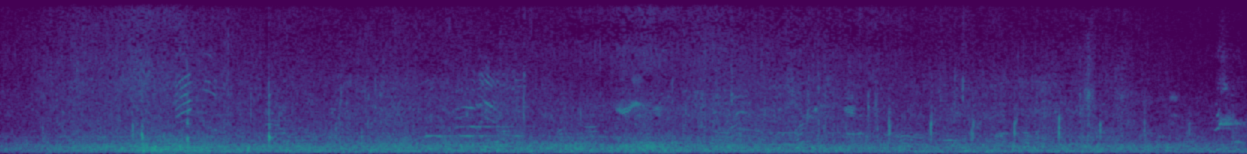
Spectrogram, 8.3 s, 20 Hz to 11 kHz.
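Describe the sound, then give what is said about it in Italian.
Steady seaside ambience at Marianemi beach in Helsinki, a sandy beach with huge rocks plunging into the sea: a continuous broad wash of sea and wind, fairly even in loudness throughout, with faint voices and occasional thin high chirps in the background. “con la bici in 10 minuti sono in spiaggia, al mare, appunto, sulla spiaggia di Marianemi, dove ci troviamo ora.”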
